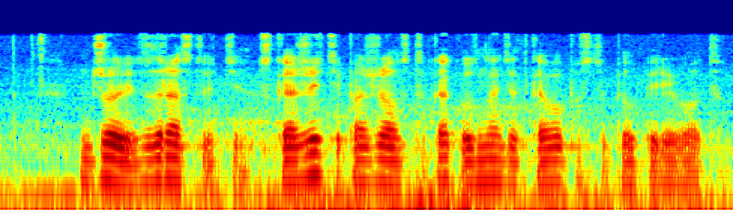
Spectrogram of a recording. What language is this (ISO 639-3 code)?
rus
